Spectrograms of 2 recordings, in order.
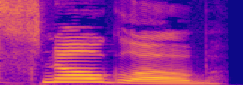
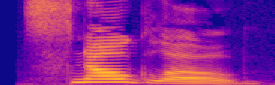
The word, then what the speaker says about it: snow globe: The word we're going to practice is snow globe. Snow globe. Can you hear which syllable receives more stress on this word? Snow globe. Snow globe. That's right, the first syllable is stressed.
